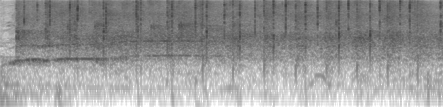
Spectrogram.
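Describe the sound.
An audience breaks into steady, dense applause, many hands clapping at once in a continuous sustained roar, with a faint voice or tone briefly audible underneath at the start.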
